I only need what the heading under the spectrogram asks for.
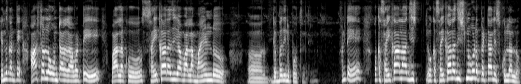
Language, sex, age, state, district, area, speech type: Telugu, male, 30-45, Telangana, Sangareddy, rural, spontaneous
